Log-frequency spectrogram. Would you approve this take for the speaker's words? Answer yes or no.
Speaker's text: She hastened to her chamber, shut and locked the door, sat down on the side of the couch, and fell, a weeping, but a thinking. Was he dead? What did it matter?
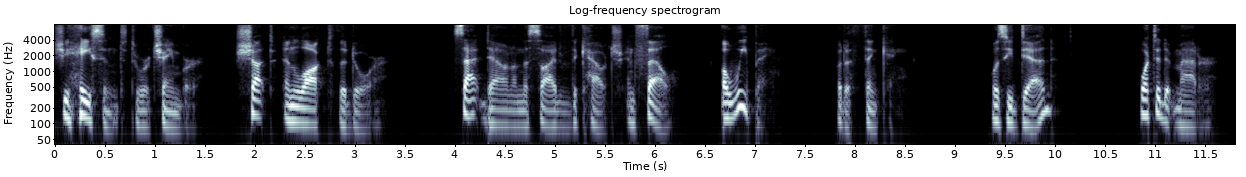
yes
